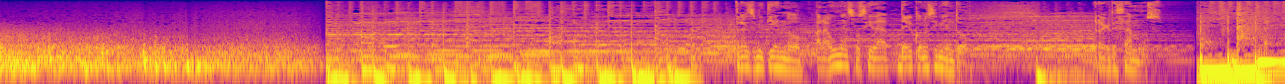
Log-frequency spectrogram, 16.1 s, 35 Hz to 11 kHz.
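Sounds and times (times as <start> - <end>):
loud rolling electrical thunderstorm rumble: 0.0 - 4.2
music: 4.1 - 16.0
speech: 9.6 - 12.4, 13.9 - 14.6.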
